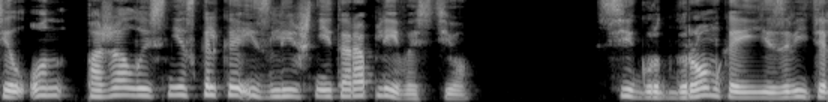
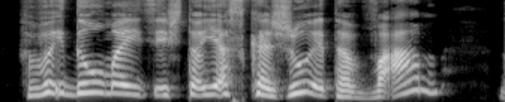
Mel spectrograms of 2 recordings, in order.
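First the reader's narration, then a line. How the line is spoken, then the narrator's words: Loud shout. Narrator (Russian): громко выкрикнул он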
